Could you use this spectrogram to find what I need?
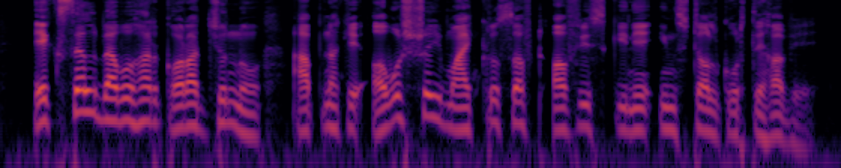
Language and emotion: Bengali, neutral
